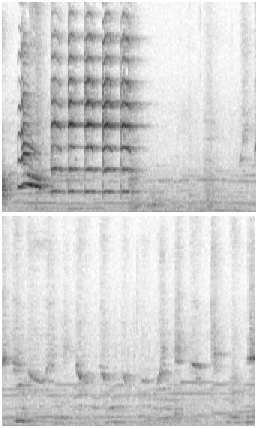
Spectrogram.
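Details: Asian pied starling, an imitator of animal sounds, opens with a fast burst of loud, harmonic repeated notes, then continues with faint, scattered high chirps and short whistles.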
